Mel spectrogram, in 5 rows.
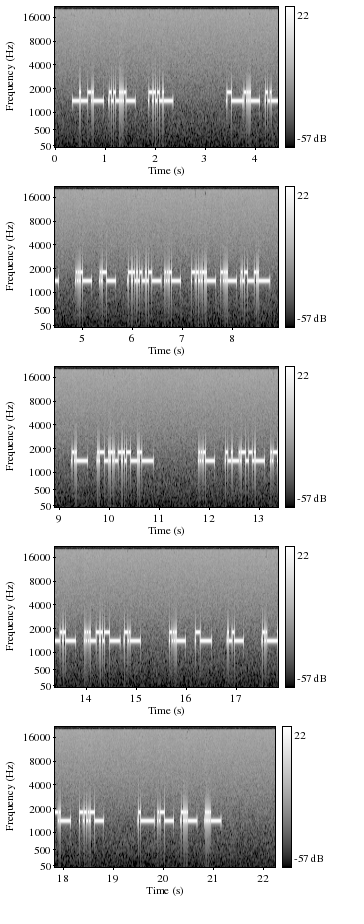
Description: TTY/TDD text telephone tones (45.45 baud Baudot), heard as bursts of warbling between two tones, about 400 Hz shift, 1600 Hz centre. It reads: HIS CORPSE WAS DRAGGED OBSCENELY THROUGH EVERY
